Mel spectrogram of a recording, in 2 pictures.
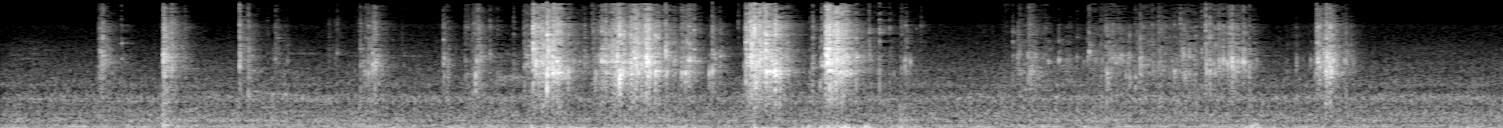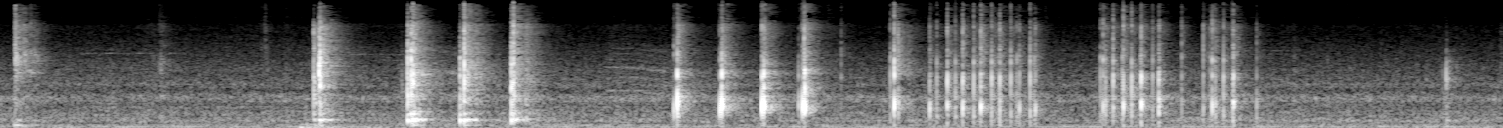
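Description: Hard plastic toy fruit and a toy cutting board being handled and set down on a cloth, giving scattered sharp clicks and knocks with several short bursts of rattling clatter.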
